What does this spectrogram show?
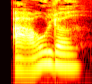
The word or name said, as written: arvelod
